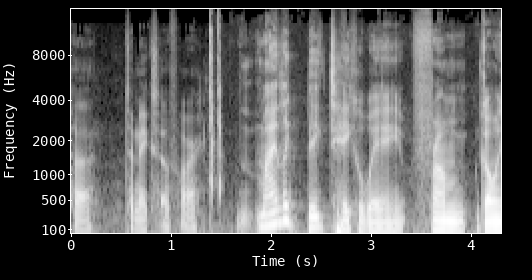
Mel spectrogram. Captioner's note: computer mouse clicking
